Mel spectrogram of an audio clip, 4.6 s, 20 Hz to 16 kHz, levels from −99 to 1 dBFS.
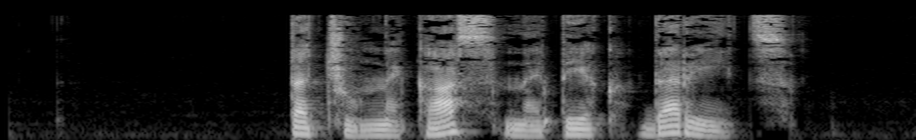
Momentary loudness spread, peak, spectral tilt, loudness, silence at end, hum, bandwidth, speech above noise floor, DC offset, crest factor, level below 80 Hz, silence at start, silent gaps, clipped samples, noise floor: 10 LU; -4 dBFS; -3 dB/octave; -24 LUFS; 0.65 s; none; 12 kHz; 57 dB; under 0.1%; 24 dB; -60 dBFS; 1.45 s; none; under 0.1%; -82 dBFS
